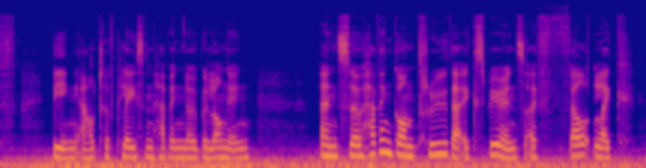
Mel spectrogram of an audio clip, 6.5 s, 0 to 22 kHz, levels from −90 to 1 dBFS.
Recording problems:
low rumble; faint; throughout; 25 dB below the speech

